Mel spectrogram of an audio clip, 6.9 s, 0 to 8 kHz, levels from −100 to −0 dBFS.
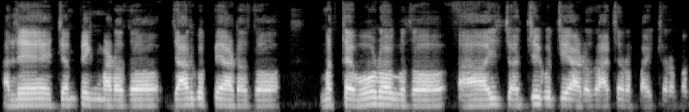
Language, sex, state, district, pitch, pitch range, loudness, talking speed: Kannada, male, Karnataka, Mysore, 120 Hz, 115-130 Hz, -17 LUFS, 105 wpm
